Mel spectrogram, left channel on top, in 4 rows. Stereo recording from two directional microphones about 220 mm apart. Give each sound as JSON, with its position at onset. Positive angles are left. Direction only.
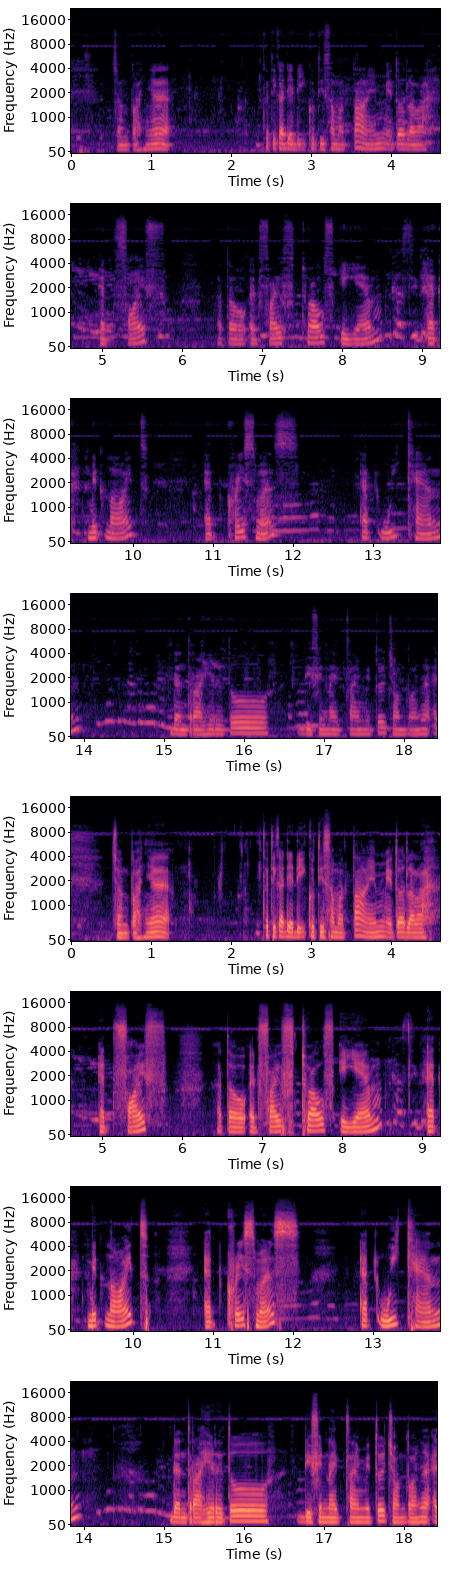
{"t": 0.0, "sound": "a sound", "side_deg": -40}
{"t": 2.0, "sound": "speech", "side_deg": -40}
{"t": 15.1, "sound": "speech", "side_deg": -45}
